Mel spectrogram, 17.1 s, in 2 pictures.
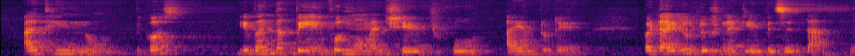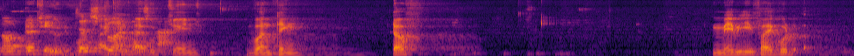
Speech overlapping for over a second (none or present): present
